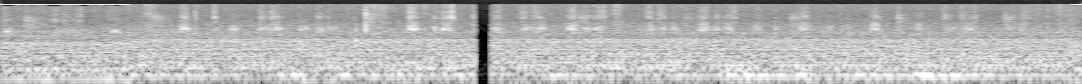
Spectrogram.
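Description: Marker pen writing on paper: faint short scratching strokes as words are lettered, over a low steady room hum.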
